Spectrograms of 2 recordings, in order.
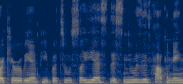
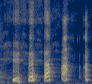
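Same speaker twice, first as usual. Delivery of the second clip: high burst of laughter; 12 semitones higher, 10 dB louder than usual. Real, not acted. Laughing at her own joke.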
